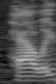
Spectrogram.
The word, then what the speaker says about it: Halle: It was the same as Halle Brothers Department Store.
